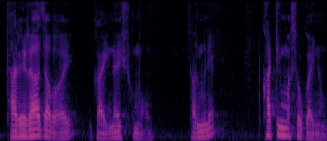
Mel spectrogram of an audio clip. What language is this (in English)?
Bodo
